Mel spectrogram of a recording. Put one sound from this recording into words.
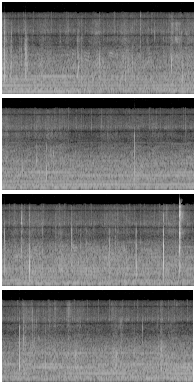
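Equipment clinks and rattles close by as someone moves.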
